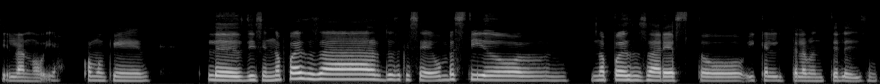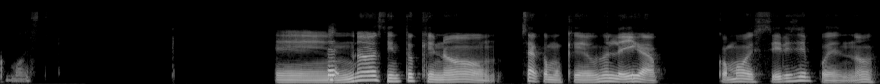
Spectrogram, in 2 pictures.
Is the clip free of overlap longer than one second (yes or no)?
yes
